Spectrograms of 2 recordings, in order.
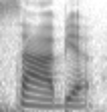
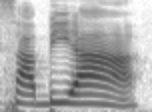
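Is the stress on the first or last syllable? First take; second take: first; last. First: The stress is on the first syllable. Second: The stress is on the last syllable. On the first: "O sa" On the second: "O a final"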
